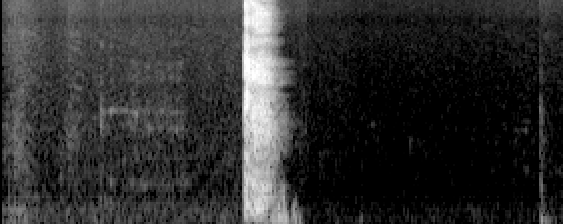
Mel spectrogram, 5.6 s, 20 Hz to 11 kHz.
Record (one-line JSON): {"cough_length": "5.6 s", "cough_amplitude": 32768, "cough_signal_mean_std_ratio": 0.19, "survey_phase": "beta (2021-08-13 to 2022-03-07)", "age": "18-44", "gender": "Female", "wearing_mask": "No", "symptom_none": true, "symptom_onset": "8 days", "smoker_status": "Never smoked", "respiratory_condition_asthma": false, "respiratory_condition_other": false, "recruitment_source": "REACT", "submission_delay": "6 days", "covid_test_result": "Negative", "covid_test_method": "RT-qPCR"}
